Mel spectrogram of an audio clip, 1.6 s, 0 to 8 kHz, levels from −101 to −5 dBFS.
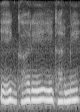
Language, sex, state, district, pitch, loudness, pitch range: Hindi, female, Bihar, Bhagalpur, 215 Hz, -20 LUFS, 200-220 Hz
